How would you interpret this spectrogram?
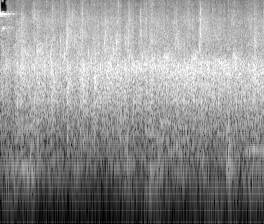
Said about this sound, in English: we want to give a big round of applause for these ladies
